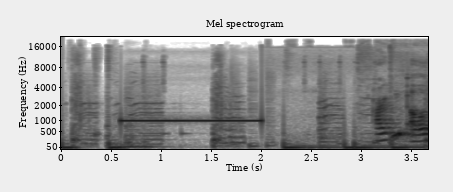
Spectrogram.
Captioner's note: bright music; loud beeping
